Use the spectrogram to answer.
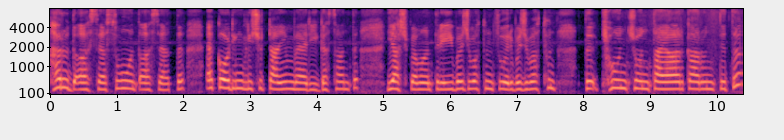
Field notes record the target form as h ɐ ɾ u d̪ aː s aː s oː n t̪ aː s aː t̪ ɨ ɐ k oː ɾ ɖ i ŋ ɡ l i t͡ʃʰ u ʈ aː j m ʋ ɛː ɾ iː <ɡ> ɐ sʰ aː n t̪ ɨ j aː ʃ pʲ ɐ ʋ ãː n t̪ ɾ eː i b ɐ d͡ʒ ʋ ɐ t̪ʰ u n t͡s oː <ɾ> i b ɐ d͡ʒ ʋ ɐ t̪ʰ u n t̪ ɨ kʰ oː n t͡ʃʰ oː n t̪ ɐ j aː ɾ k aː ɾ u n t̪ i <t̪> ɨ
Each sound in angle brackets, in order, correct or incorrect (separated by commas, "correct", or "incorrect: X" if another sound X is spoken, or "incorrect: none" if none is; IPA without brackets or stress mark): correct, correct, correct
